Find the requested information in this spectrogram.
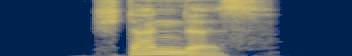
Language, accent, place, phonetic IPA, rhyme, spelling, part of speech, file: German, Germany, Berlin, [ˈʃtandəs], -andəs, Standes, noun, De-Standes.ogg
- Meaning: genitive singular of Stand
